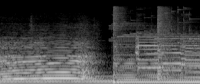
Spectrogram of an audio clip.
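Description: A cow mooing: one long moo that rises in pitch and drops away as it ends about a second in, over steady background music.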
